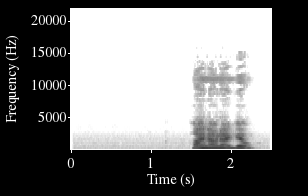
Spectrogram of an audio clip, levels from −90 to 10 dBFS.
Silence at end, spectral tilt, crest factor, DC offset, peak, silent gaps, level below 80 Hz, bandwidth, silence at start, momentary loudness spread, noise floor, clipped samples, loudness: 0.25 s; -7 dB/octave; 16 dB; under 0.1%; -8 dBFS; none; -58 dBFS; 13.5 kHz; 1.55 s; 6 LU; -69 dBFS; under 0.1%; -21 LUFS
